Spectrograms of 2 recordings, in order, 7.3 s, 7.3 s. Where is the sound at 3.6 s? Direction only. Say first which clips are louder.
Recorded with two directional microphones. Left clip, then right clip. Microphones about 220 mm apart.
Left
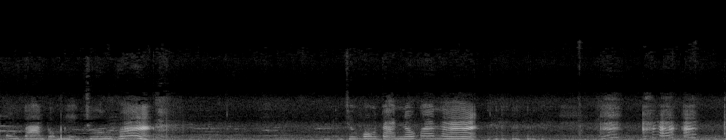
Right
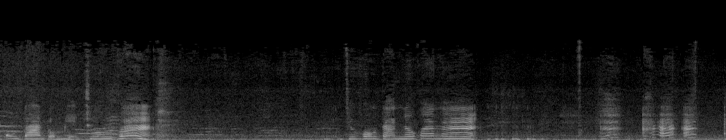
Left 1 dB; 15° right (ahead or behind).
